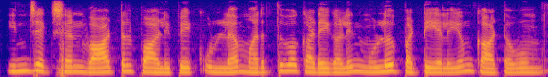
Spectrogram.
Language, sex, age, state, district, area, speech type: Tamil, female, 18-30, Tamil Nadu, Erode, rural, read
